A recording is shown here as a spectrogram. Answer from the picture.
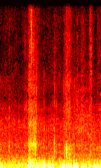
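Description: Wind buffeting a phone's microphone: an uneven low rumble that comes and goes in gusts.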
